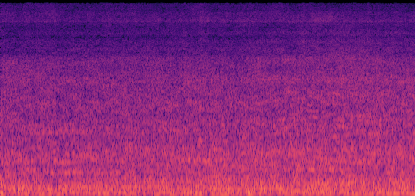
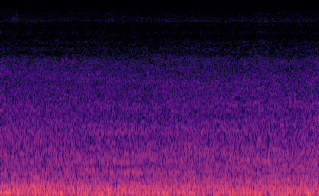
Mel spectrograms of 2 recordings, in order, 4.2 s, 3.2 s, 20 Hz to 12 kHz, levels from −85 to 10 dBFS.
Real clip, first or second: second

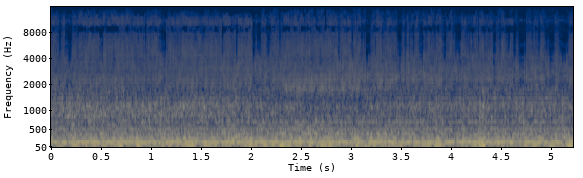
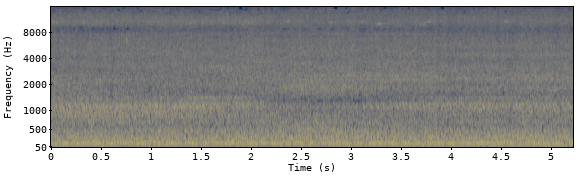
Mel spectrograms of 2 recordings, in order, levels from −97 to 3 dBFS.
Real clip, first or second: second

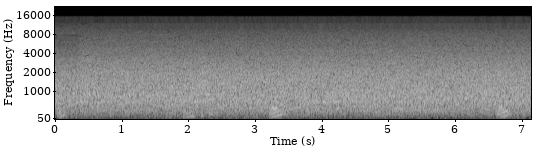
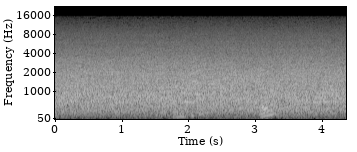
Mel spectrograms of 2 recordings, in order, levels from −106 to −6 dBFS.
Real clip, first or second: first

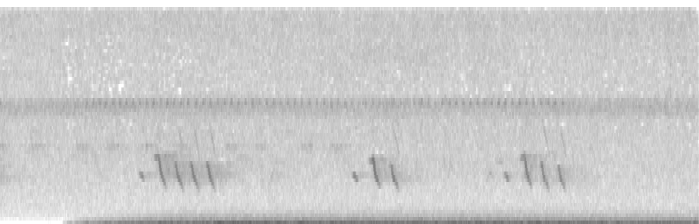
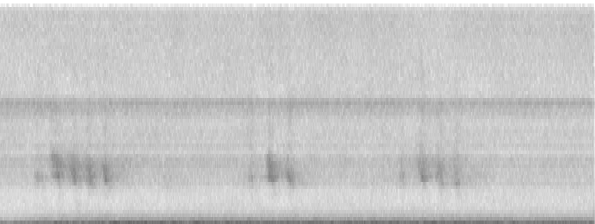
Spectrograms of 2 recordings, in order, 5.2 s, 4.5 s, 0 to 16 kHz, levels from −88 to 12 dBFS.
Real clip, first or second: first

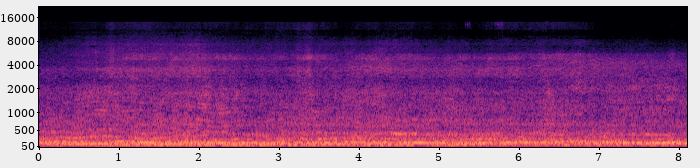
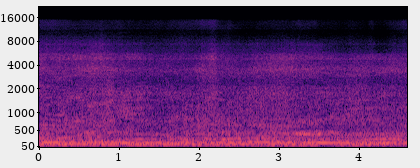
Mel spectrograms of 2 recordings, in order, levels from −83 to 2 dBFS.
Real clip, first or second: first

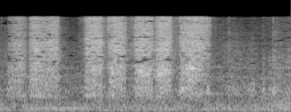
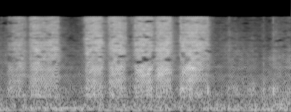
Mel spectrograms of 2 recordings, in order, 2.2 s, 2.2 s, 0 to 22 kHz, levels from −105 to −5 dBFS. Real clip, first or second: first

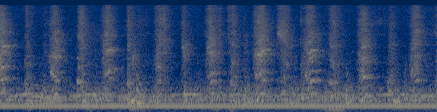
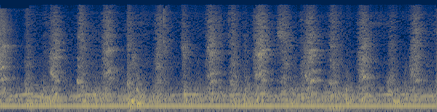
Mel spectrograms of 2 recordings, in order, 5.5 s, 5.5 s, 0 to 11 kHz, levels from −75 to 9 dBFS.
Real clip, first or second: second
